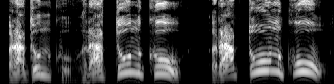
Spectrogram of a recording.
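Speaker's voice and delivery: high, drawn-out cries for help; shouting. Acted. Dog calls under master's bedroom window for help, shouting. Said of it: "krzyczał Garm".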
